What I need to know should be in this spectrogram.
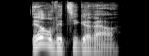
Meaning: inflection of irrwitzig: 1. strong/mixed nominative masculine singular comparative degree 2. strong genitive/dative feminine singular comparative degree 3. strong genitive plural comparative degree
- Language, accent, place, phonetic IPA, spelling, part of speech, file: German, Germany, Berlin, [ˈɪʁvɪt͡sɪɡəʁɐ], irrwitzigerer, adjective, De-irrwitzigerer.ogg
